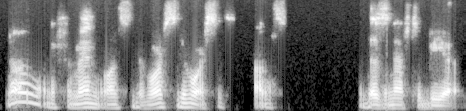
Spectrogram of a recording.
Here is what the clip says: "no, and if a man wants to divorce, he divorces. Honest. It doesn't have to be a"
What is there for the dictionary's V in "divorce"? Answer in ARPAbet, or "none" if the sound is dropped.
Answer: V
